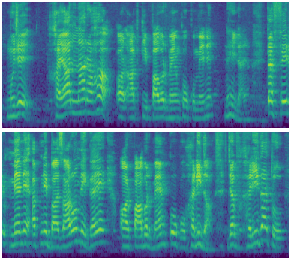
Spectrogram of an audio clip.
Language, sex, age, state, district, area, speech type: Urdu, male, 18-30, Bihar, Saharsa, rural, spontaneous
